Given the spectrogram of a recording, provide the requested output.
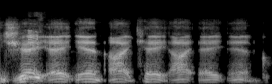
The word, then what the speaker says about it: Djanikian: How do you say his last name? Do you have any idea? it's Janikin? Armenian. It's Armenian. I think it's Dianikian, but I'm not sure. Janikin. Gregory well, He's Djanikian.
